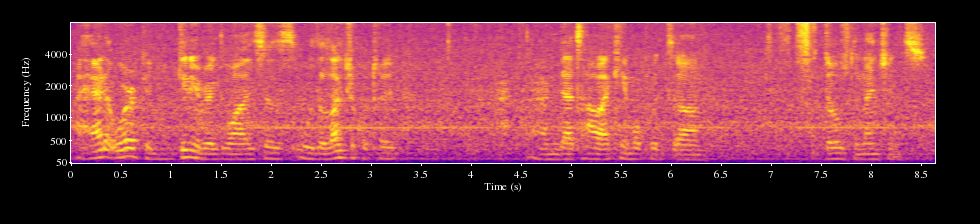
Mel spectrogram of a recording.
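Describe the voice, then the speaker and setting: The repair host has a medium-pitched voice with a steady tone and speaks a little slowly. He gives an unscripted, hands-on demonstration, plain-spoken and thinking aloud, recorded on a noisy camera with loud background noise.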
